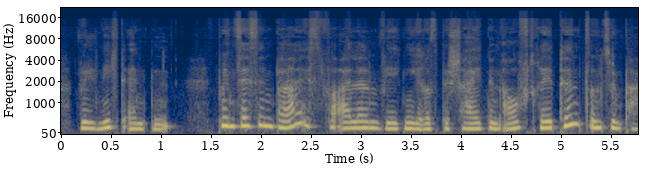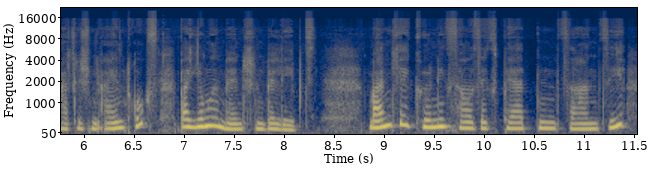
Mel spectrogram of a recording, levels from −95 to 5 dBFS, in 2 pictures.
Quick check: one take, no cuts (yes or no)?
yes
